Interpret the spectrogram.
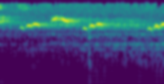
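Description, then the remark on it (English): Soft, high birdsong in a relaxation soundscape: a handful of quick chirps and twittering phrases in a gentle, scattered rhythm, the birds moving left and right in stereo, over a quiet, steady background hush, with no voices. “The birds keep on flying around in the kind of stereo lefty-righty thingy.”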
